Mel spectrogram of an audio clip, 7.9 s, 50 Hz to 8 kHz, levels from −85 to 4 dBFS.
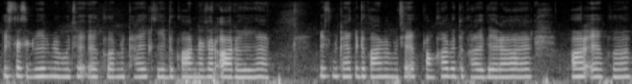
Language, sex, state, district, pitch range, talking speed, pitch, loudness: Hindi, female, Chandigarh, Chandigarh, 220-235 Hz, 205 wpm, 225 Hz, -20 LUFS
